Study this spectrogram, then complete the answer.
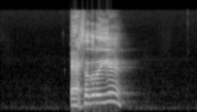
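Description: A man laughs briefly.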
